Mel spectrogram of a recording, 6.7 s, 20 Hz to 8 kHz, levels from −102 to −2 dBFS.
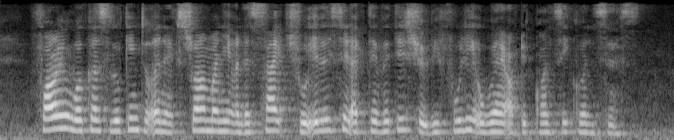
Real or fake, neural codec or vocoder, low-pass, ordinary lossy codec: fake; codec, 16 kHz, 4 kbps, FunCodec, trained on LibriTTS, 50 frames a second; 7.2 kHz; AAC, 32 kbps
